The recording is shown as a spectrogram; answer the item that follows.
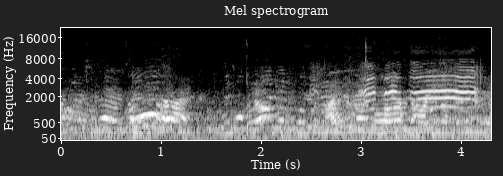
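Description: A group of children's voices chattering and shouting over one another, with one long high-pitched call held near the end.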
